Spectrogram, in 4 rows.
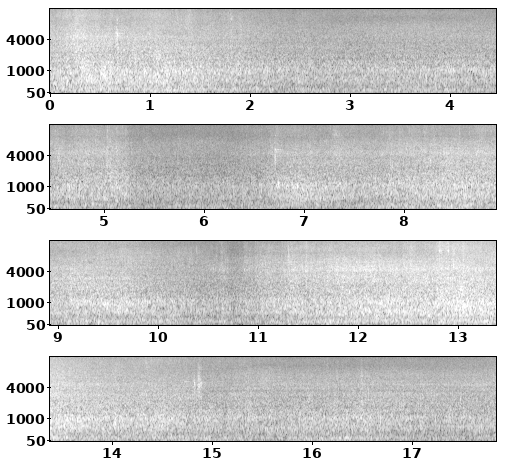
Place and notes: Kostrena, Croatia, Sea Waves Massive - Sea Waves Massive
Moment in Relaxation
31 January 2014, ~11:00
